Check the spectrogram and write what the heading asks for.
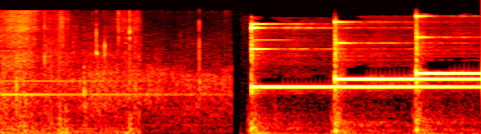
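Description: The last chord of a school concert band dies away into about half a second of silence. Then bell-like struck notes from a mallet percussion instrument begin, two ringing notes near the end, each held on.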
